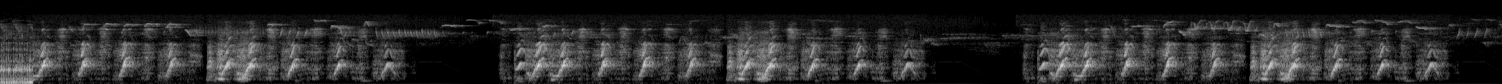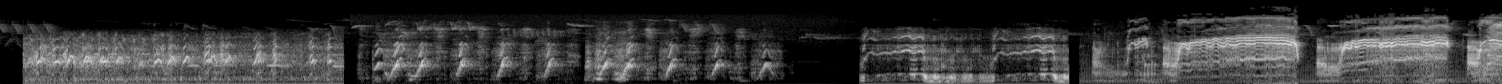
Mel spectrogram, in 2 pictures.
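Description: Several animals call one after another. First come repeated bursts of rapid, rasping calls with short breaks between them, then a pitched call. Near the end come loud, high squeals from a pig that rise and fall.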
